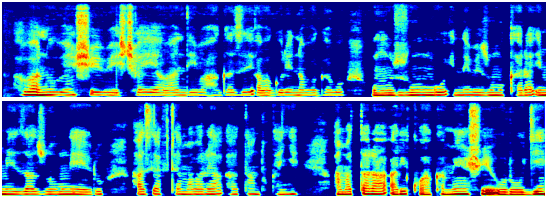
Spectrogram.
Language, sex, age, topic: Kinyarwanda, female, 25-35, government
